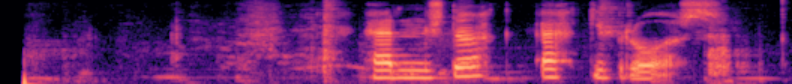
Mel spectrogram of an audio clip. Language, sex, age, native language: Icelandic, female, 5, Icelandic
